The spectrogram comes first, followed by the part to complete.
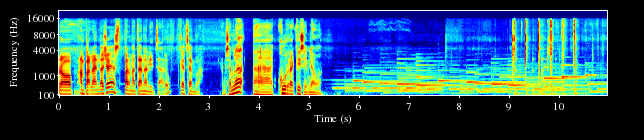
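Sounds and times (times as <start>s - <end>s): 
speech: 0.0s - 5.4s
steady melodic music bed: 5.4s - 10.9s
papers rustling and being shuffled: 9.1s - 10.9s.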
